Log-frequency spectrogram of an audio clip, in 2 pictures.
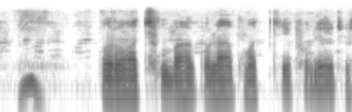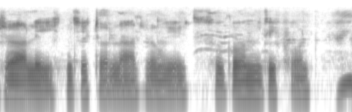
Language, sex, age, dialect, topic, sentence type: Bengali, male, 18-24, Jharkhandi, agriculture, statement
